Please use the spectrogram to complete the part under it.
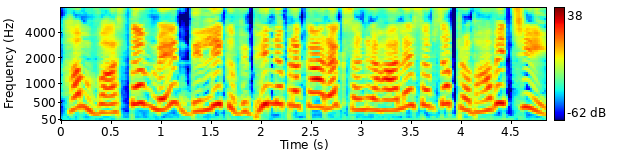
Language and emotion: Maithili, surprised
